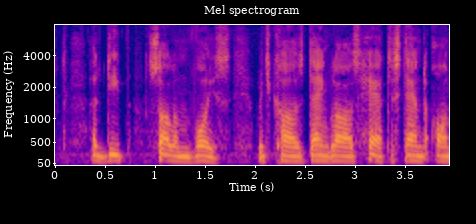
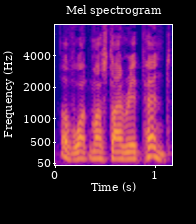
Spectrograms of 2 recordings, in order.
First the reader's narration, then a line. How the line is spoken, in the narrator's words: stammered Danglars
